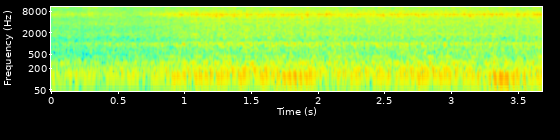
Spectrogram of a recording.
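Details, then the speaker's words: Small engine being carburetor-tested; steady low idle hum with a constant airy hiss like a sucking noise, and it won't rev when given gas; false air is being drawn in, likely a carburetor vacuum leak. "you hear that sucking noise yeah right so if i give a little bit of gas if i try to here nothing happens right more air will be sucked in different places than it's supposed to be"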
